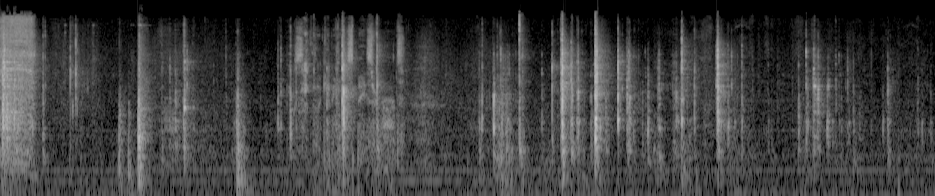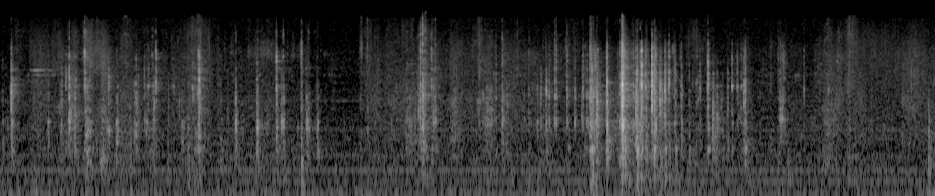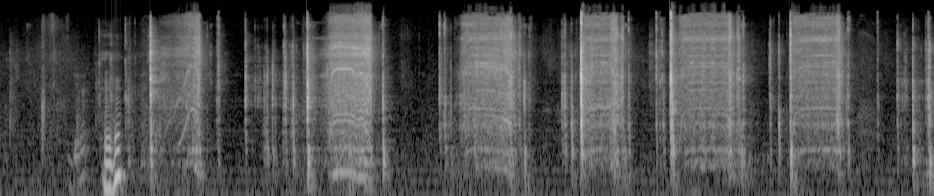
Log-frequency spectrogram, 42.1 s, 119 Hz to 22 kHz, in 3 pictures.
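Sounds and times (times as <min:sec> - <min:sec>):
hands clicking and tapping parts: 0:07.1 - 0:26.2, 0:31.2 - 0:32.9, 0:34.6 - 0:35.0, 0:35.6 - 0:38.2, 0:39.1 - 0:40.0, 0:40.6 - 0:42.0.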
